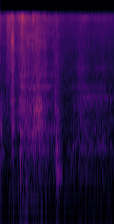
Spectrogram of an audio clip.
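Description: Faint handling noise of a handheld camera being picked up and carried: soft rustling and a few light clicks and knocks in the first second, then quieter.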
